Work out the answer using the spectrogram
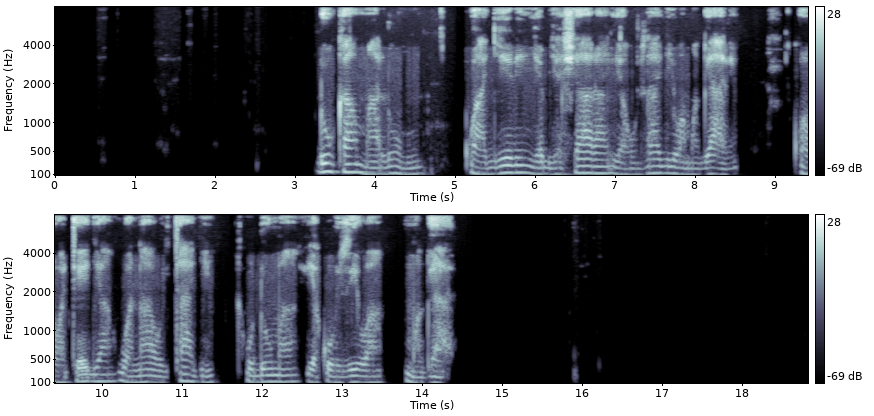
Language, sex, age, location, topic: Swahili, male, 25-35, Dar es Salaam, finance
